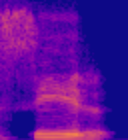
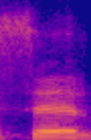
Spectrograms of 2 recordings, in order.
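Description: First: It has the Iranian Persian vowel, like 'seer'. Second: It has the Tajik vowel, like 'sayr'. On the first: "ما میگیم سیر" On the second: "ایشون میگه سر"

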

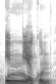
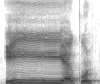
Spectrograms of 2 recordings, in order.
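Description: First: The n sound is pronounced separately before y. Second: The n merges into a long nasal y sound. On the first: The speaker calls it wrong. "Not inyakun" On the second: The speaker calls it right. "Merge the noon sound to the ya, extension of two beats, and nasal sound"

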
